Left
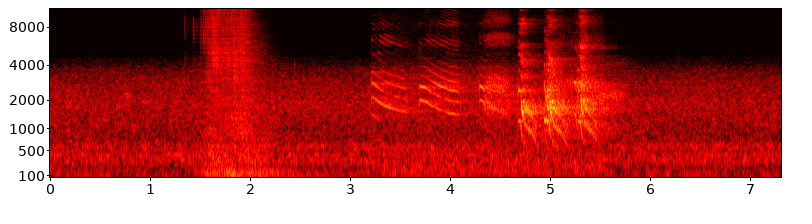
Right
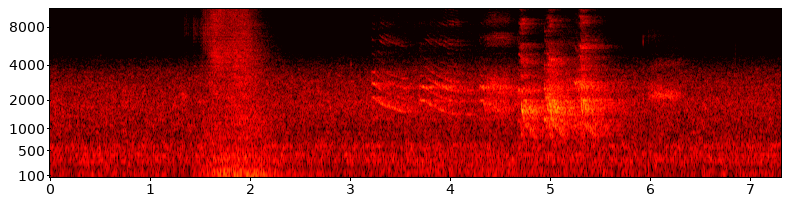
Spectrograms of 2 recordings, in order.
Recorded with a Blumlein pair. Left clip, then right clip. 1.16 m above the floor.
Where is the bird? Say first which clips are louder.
Left 5 dB; 70° left, 0.5 m.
